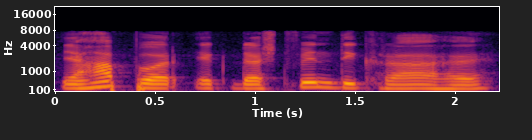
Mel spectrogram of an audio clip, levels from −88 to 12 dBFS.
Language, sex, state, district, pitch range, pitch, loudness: Hindi, male, Jharkhand, Ranchi, 145-165 Hz, 155 Hz, -18 LUFS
